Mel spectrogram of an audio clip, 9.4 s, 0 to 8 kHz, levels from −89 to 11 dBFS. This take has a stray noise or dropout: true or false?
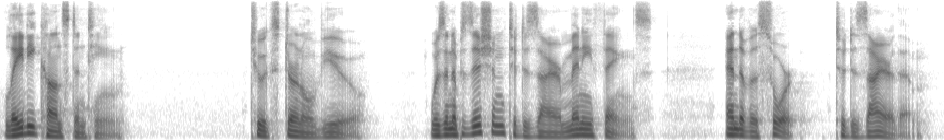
false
